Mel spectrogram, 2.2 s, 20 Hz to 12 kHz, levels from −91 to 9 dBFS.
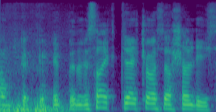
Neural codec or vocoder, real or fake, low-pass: codec, 44.1 kHz, 3.4 kbps, Pupu-Codec; fake; 10.8 kHz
